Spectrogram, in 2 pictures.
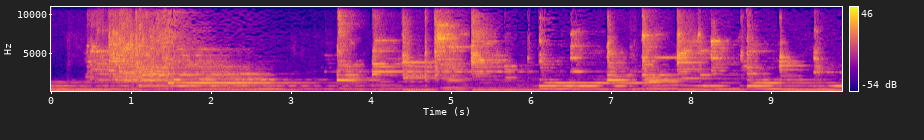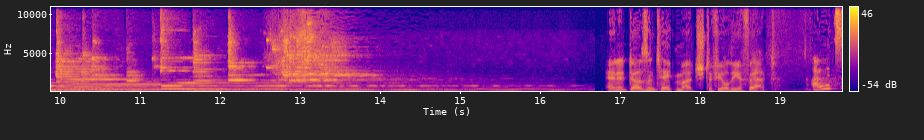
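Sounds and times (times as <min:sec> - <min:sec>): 
reverie harp strummed in slow sweeping waves: 0:00.2 - 0:14.9
speech: 0:16.9 - 0:19.7.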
